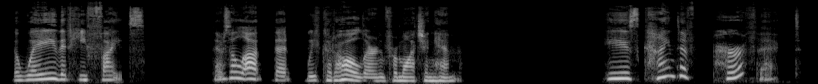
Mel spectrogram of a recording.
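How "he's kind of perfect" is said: slow, dreamy voice, lingering on the words. Narrator praising how he fights while Sage laughs at her, in a dreamy voice. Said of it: "I say in a dreamy voice".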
